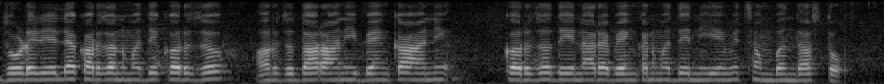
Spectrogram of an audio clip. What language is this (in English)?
Marathi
